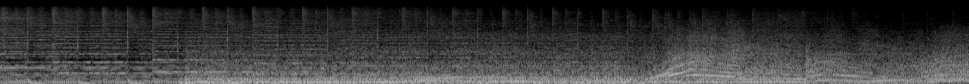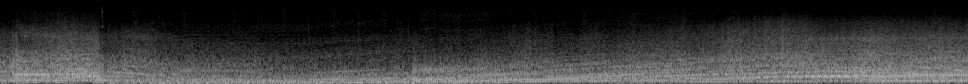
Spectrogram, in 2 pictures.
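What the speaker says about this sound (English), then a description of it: "the race is off at Los Arcos Rallycross, and leading the pack is Smart E in a classic 1988 Porsche 944 Turbo S" Several rally cars, including a 1988 Porsche 944 Turbo S, race on a dirt-and-tarmac rallycross track in a game. Loud engines rev and climb through the gears, tires squeal, and the roar stays continuous and close throughout.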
